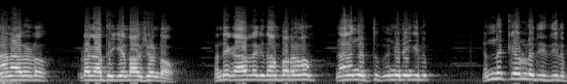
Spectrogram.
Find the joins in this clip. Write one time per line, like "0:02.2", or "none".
none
